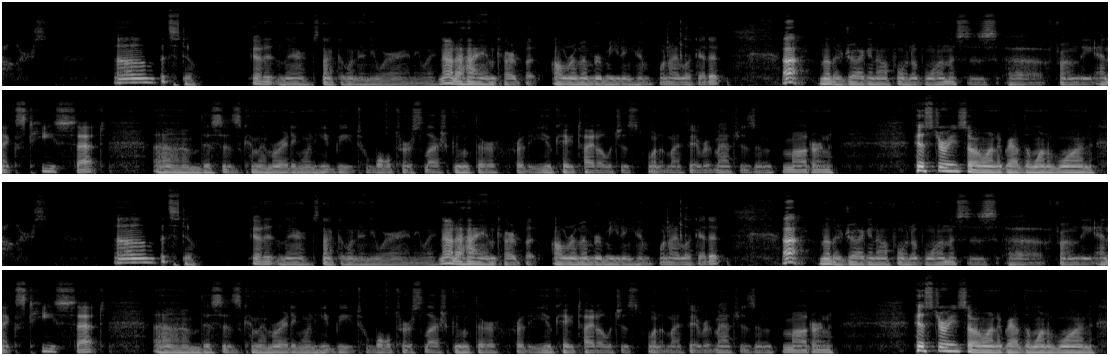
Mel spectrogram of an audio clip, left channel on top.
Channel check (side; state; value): both; identical; correlation 1.00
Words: But still, got it in there. It's not going anywhere anyway. Not a high-end card, but I'll remember meeting him when I look at it. Another Dragunov 1 of 1. This is from the NXT set. This is commemorating when he beat Walter/Gunther for the UK title, which is one of my favorite matches in modern history. So I want to grab the 1 of 1.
